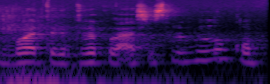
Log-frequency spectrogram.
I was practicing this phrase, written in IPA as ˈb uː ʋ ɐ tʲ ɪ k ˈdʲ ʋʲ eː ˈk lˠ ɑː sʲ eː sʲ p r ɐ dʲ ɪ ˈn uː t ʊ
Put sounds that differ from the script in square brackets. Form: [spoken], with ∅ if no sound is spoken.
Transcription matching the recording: ˈb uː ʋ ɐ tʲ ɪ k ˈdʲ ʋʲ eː ˈk lˠ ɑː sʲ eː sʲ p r ɐ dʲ ɪ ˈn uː [k] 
